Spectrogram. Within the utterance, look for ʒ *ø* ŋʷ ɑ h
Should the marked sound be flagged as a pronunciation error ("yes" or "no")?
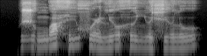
yes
